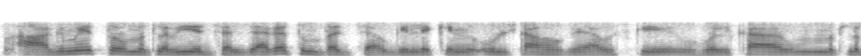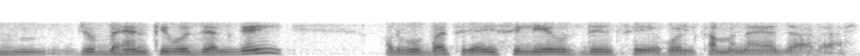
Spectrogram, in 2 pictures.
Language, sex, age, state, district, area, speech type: Hindi, female, 30-45, Bihar, Samastipur, urban, conversation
